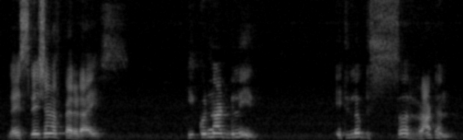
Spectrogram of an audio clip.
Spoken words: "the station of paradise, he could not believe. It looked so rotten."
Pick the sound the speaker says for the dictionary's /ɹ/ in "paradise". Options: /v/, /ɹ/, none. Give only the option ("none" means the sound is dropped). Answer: /ɹ/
